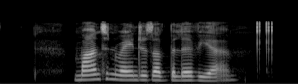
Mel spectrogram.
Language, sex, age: English, female, 21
